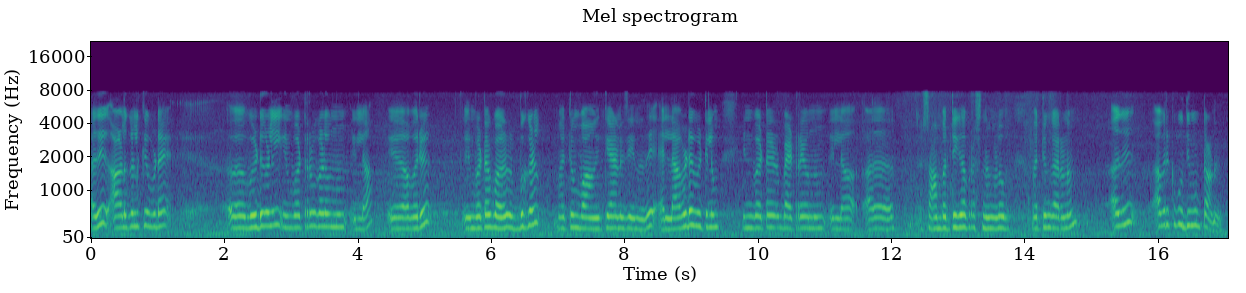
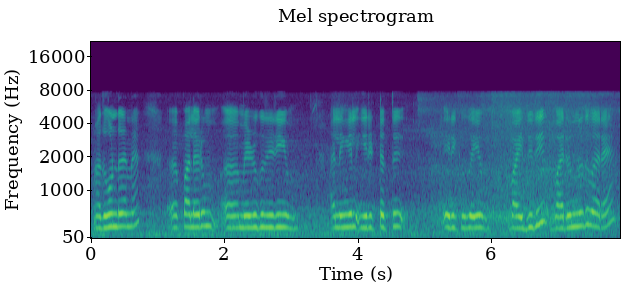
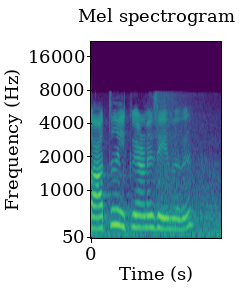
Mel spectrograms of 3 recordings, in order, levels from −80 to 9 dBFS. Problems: constant background noise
